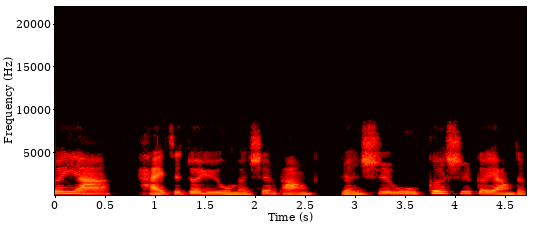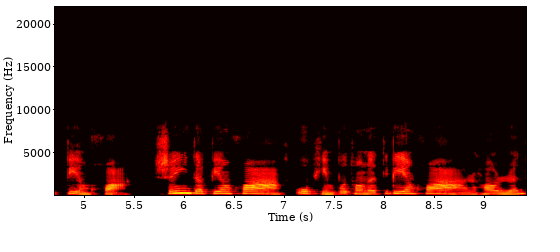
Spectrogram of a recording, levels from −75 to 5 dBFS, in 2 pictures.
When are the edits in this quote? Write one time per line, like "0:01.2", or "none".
0:07.0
